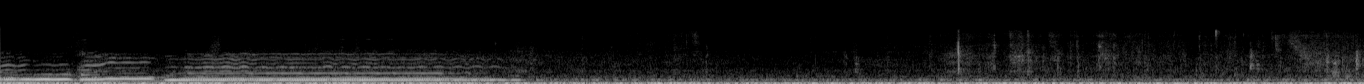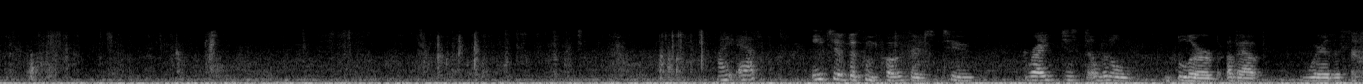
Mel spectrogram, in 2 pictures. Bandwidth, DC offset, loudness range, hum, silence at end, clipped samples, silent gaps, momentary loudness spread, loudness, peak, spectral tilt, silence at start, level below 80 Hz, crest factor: 5 kHz; under 0.1%; 8 LU; none; 0 s; under 0.1%; none; 10 LU; -30 LUFS; -12 dBFS; -11 dB/octave; 0 s; -28 dBFS; 14 dB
